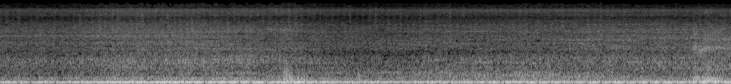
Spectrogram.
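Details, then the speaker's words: 1987 Chevy Monte Carlo SS with 454 big block, just jump-started after new big-block plugs: steady fairly smooth low idle, much smoother than before, with faint uneven puffing suggesting a small exhaust leak near the manifold; exhaust leak at idle. "Stay running. Sounds much smoother and happier. Sounds like it has an exhaust leak, but that's okay. Much better."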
